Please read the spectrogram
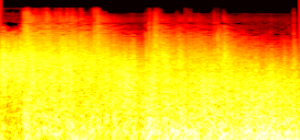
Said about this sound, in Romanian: O furtună violentă se pregătea să vină. Fulgere mari brăzdau deja cerul jos și negru și tunetul bubuia dincolo de crestele întunecate.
